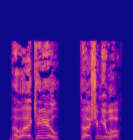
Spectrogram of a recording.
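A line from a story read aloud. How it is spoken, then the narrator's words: Shouted. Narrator (Russian): прокричал я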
